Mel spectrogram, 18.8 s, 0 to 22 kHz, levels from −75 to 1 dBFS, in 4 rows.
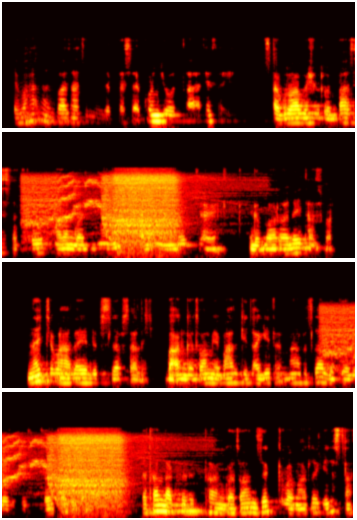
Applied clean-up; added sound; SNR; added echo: none; Drill; -3 dB; none.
